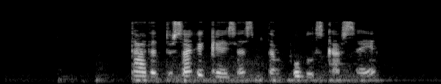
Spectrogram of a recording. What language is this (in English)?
Latvian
